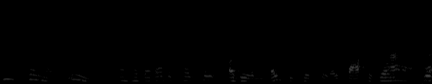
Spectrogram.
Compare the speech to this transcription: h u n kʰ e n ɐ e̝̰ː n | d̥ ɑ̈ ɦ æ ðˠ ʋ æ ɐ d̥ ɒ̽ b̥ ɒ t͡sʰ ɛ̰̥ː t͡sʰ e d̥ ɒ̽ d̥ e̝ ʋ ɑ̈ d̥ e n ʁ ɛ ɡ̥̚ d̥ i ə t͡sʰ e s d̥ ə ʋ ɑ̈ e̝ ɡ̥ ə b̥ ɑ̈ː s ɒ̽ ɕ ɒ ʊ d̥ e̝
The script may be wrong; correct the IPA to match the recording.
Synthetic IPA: h u n kʰ e n ɐ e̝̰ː n | d̥ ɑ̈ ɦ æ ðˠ ʋ æ ɐ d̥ ɒ̽ b̥ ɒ t͡sʰ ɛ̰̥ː t͡sʰ e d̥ ɒ̽ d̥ e̝ ʋ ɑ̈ d̥ e n ʁ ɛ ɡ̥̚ d̥ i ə t͡sʰ e s d̥ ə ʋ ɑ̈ e̝ ɡ̥ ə b̥ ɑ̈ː f ɒ̽ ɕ ɒ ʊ d̥ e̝

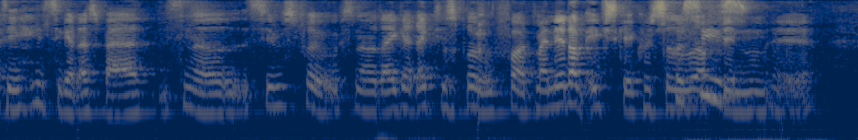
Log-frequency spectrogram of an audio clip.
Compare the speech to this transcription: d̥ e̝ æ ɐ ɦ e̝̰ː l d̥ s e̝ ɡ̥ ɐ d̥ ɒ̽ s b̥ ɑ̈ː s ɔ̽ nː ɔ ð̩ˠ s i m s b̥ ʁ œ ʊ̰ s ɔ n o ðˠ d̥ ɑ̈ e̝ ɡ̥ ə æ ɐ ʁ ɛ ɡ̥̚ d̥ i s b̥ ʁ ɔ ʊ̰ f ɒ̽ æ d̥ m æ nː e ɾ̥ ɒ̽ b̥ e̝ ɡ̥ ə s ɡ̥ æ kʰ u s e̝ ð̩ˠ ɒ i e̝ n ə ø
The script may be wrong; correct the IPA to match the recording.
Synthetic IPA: d̥ e̝ æ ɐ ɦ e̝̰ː l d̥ s e̝ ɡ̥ ɐ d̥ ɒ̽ s b̥ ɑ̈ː s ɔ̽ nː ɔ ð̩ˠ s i m s b̥ ʁ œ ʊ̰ s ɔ n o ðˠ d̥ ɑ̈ e̝ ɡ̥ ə æ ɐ ʁ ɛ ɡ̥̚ d̥ i s b̥ ʁ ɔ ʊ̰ f ɒ̽ æ d̥ m æ nː e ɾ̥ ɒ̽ b̥ e̝ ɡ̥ ə s ɡ̥ æ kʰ u s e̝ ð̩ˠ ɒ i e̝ n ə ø

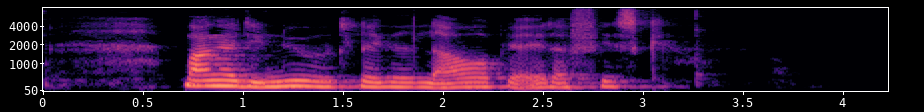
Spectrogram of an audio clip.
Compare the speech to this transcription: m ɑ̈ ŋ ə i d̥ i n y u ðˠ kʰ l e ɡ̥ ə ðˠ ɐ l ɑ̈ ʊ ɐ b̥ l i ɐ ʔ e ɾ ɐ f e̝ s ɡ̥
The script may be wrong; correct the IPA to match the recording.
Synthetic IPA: m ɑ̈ ŋ ə æ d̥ i n y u ðˠ kʰ l e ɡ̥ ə ðˠ ə l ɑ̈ ʊ ɐ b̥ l i ɐ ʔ e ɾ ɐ f e̝ s ɡ̥

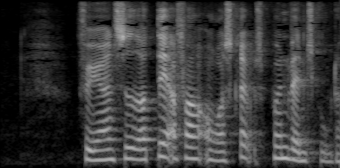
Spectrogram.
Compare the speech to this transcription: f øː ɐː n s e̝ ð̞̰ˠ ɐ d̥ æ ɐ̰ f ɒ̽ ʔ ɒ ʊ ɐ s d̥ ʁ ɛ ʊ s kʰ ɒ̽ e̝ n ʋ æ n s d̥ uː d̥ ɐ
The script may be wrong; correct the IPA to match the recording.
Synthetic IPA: f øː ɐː n s e̝ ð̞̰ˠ ɐ d̥ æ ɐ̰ f ɒ̽ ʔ ɒ ʊ ɐ s ɡ̥ ʁ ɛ ʊ s pʰ ɒ̽ e̝ n ʋ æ n s ɡ̥ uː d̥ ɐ

